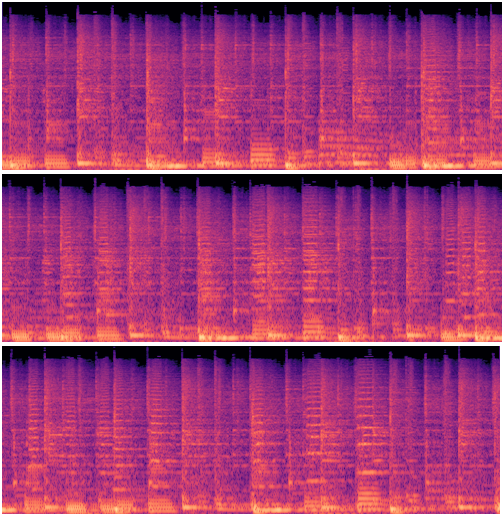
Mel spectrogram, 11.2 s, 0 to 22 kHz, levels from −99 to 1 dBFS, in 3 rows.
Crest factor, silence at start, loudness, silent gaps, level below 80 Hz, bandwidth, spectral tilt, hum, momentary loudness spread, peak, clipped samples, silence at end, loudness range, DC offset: 18 dB; 0 s; -20 LUFS; none; -32 dBFS; 16.5 kHz; -4.5 dB/octave; none; 6 LU; -2 dBFS; under 0.1%; 0 s; 1 LU; under 0.1%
